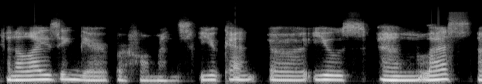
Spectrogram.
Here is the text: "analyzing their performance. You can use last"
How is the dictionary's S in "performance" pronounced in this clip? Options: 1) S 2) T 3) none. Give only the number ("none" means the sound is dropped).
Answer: 1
